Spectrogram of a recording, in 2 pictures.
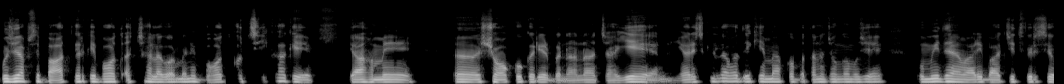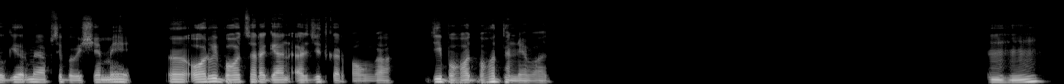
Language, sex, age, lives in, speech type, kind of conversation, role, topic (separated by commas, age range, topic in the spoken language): Hindi, male, 20-24, India, conversation, unstructured, none, क्या आपको लगता है कि शौक को करियर बनाना सही है?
